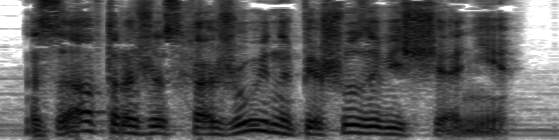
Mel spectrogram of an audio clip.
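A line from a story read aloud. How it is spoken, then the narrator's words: Grumbling old woman. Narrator (Russian): пробурчала баба Валя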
